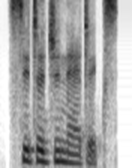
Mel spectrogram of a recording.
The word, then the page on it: Cytogenetics: Indian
